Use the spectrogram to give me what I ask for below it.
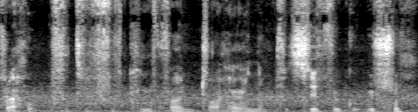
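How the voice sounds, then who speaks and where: Deep-voiced man crying, snotty and choked up. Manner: halting, broken phrases, swearing. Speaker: travel vlogger. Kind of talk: personal confessional vlog. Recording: loud outdoor traffic and street noise.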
